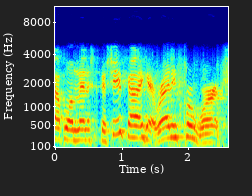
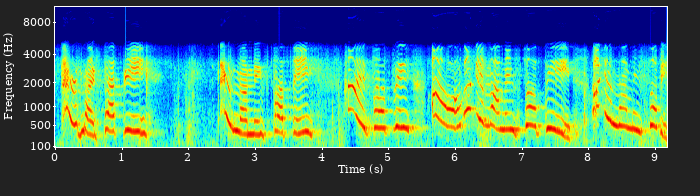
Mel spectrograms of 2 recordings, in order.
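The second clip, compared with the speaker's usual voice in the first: high cooing pet voice; 10 semitones higher than usual. Real, not acted. Mom greeting her dog, high cooing baby talk.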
